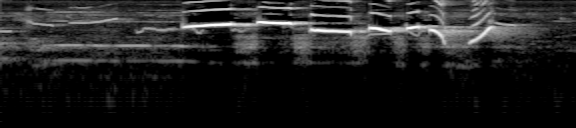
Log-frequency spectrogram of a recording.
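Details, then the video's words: Oriental magpie-robin song played to coax a reluctant magpie-robin into singing fast: after a faint start, a burst of loud, clear whistled notes and swooping slurred phrases, several rising and falling sharply, over about two seconds. "KACER SUSAH MALAS BUNYI TERPANCING CEPAT GACOR"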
